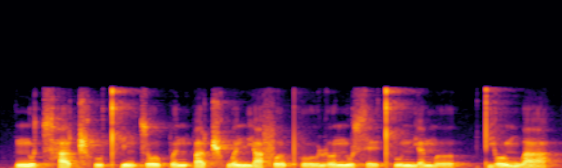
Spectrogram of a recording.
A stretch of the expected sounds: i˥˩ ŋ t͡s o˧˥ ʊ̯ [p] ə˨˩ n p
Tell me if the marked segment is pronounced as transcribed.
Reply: yes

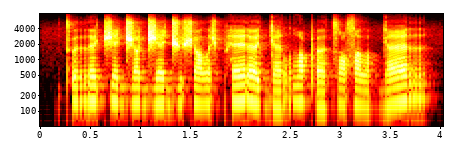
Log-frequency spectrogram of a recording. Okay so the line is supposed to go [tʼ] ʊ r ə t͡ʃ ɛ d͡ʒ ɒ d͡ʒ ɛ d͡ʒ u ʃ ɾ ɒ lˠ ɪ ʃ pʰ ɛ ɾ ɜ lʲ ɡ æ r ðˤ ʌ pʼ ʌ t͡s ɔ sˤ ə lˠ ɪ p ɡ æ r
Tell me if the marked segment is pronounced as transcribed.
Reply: yes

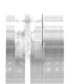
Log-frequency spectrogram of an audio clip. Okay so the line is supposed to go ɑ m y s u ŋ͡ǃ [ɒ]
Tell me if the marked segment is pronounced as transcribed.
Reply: no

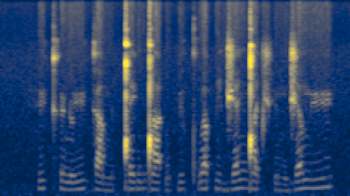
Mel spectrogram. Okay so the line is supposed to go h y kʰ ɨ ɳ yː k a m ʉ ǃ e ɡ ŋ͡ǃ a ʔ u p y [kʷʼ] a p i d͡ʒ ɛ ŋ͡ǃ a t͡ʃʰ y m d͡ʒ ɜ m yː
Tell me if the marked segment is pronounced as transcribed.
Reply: yes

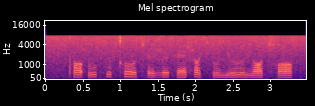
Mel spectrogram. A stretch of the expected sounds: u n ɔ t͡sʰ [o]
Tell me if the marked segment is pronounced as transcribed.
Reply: no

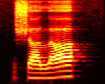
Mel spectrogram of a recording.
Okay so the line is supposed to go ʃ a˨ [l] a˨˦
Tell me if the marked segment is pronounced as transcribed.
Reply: yes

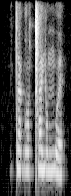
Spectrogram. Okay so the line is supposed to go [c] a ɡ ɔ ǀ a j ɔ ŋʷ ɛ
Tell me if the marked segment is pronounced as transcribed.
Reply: no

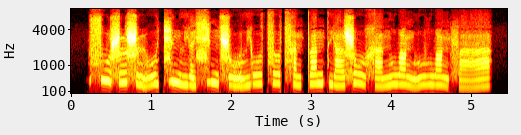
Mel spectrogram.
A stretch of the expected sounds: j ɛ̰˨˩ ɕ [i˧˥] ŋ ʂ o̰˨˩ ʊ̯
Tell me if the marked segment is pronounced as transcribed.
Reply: no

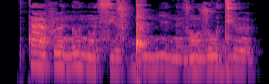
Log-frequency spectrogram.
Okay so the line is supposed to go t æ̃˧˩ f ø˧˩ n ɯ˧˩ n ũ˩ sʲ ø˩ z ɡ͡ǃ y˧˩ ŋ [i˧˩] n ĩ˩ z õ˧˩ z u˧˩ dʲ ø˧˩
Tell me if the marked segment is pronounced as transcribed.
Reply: yes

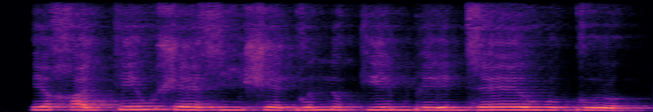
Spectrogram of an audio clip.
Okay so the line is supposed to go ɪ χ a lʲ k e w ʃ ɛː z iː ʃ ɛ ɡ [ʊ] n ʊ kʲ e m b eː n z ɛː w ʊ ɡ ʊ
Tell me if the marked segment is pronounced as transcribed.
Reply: yes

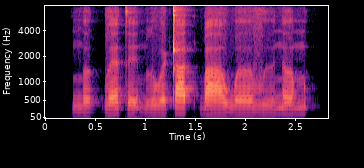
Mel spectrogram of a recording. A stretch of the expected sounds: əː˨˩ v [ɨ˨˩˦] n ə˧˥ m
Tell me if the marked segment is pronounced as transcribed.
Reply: yes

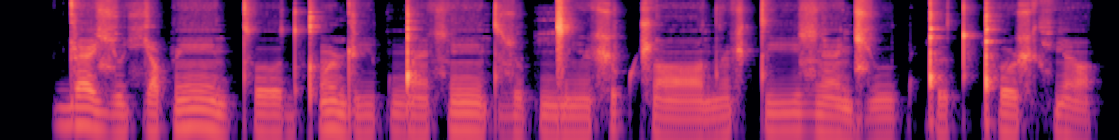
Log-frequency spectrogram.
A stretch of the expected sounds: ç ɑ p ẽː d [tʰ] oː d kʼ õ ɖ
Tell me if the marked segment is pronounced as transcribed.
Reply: yes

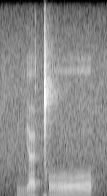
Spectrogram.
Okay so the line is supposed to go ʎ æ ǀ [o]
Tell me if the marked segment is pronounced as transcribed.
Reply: yes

